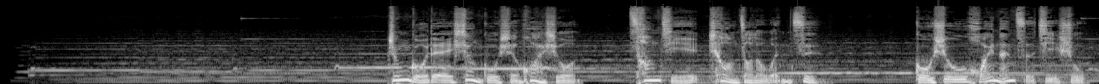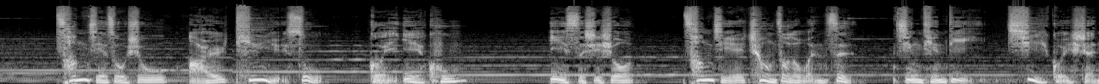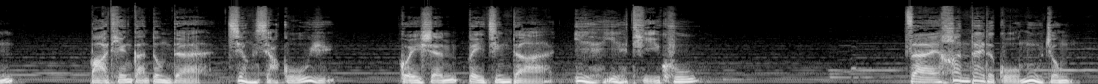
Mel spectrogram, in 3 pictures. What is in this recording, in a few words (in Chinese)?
男 纪录片 娓娓讲解; 仓颉造字; 年轻活力 质感磁性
